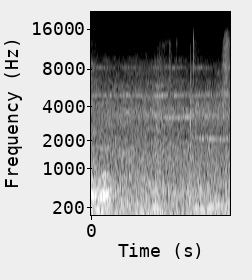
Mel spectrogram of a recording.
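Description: Steady background hum and hiss in a pause between spoken phrases, with the end of a voice in the first moment.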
